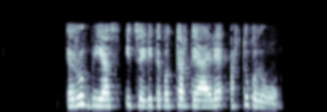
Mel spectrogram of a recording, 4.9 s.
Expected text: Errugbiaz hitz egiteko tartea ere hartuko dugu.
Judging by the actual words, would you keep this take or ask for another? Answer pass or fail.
pass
